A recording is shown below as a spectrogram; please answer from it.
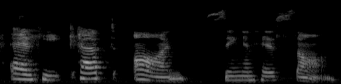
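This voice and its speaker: A woman preschool teacher reading aloud to young children, expressive and playful, explaining simply and asking questions as she goes. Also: medium pitch. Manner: expressive, drawn-out, playful exclamations.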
